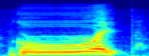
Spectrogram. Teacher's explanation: the R sound is stronger and you even hear it more than the G sound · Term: R blends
